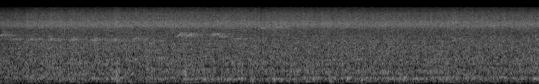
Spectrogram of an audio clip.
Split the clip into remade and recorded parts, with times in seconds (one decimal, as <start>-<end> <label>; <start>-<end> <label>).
0.0-3.8 remade; 3.8-5.4 recorded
